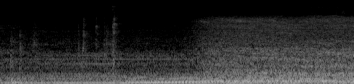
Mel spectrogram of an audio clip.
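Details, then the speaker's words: Ducted rooftop air conditioner on an auction-bought toy hauler RV, powered by the onboard generator: steady low hum with an even rush of air, no rattles or squeals; AC fires right up and runs normally. "that one as well generator sounds pretty good that's running everything"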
